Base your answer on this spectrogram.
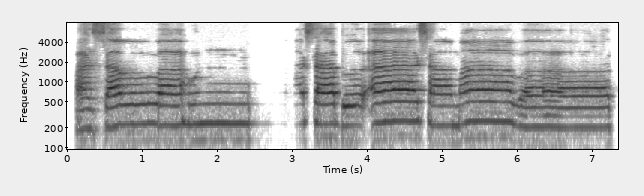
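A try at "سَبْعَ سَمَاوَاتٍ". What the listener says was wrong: Sab'a, A-nya pendek.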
